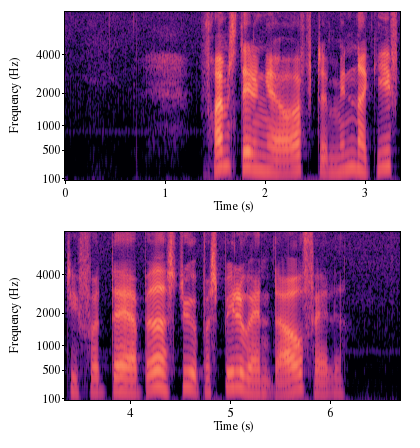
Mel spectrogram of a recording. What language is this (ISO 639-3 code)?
dan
